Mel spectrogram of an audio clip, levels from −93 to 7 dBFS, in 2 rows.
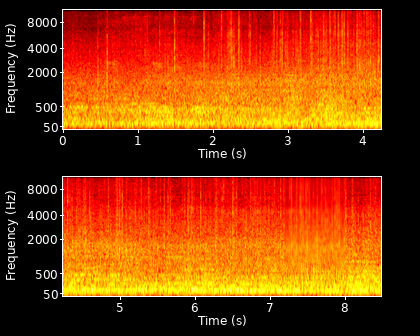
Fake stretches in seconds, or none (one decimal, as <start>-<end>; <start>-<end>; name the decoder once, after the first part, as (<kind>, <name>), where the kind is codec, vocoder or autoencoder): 7.2-8.0 (vocoder, Vocos)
